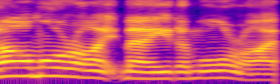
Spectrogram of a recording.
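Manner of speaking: put-on accent from Devon. Acting out a man by the road answering a driver who offered a lift, in a broad Devonshire accent. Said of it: "in this broad Devonshire accent".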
